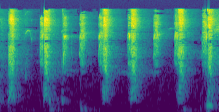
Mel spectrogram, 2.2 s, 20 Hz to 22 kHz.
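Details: Startled, angry squirrel on Deer Mountain, met on a descent from 10k feet, giving loud, harsh, clipped barks roughly every quarter second in a steady scolding series.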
